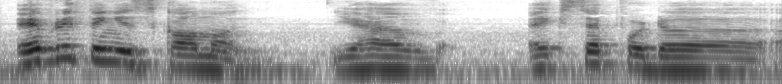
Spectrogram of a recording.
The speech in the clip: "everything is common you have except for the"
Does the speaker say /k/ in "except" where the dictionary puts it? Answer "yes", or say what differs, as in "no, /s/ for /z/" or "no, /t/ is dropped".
yes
